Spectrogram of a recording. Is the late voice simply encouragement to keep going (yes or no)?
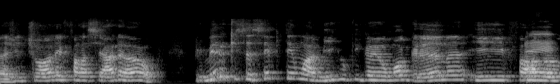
yes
